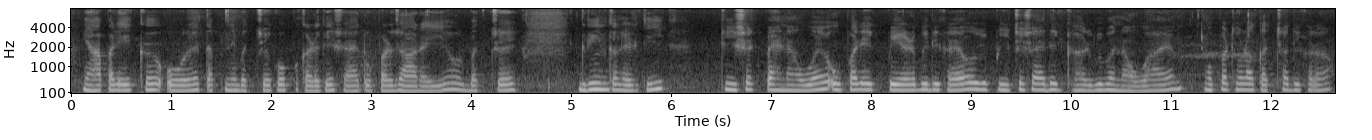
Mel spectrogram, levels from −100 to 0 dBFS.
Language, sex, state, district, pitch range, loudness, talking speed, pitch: Hindi, female, Jharkhand, Jamtara, 185-210 Hz, -36 LUFS, 210 wpm, 200 Hz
